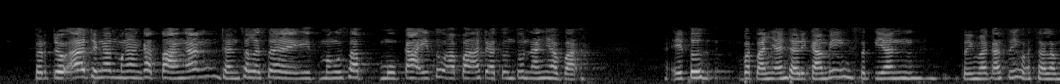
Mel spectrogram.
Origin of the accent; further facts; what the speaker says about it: Bangka Belitung Islands, Indonesia; Saya dari Bangka Belitung.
